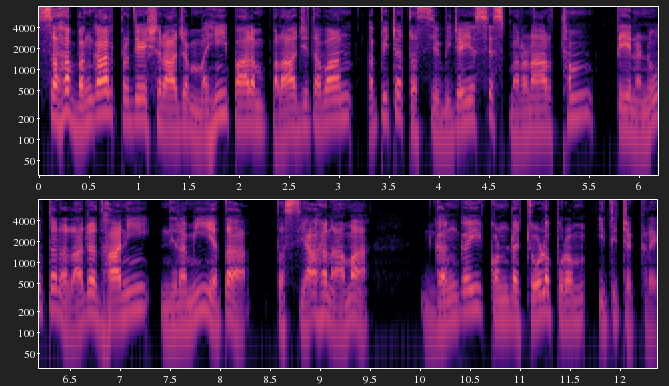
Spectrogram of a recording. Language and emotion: Sanskrit, neutral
